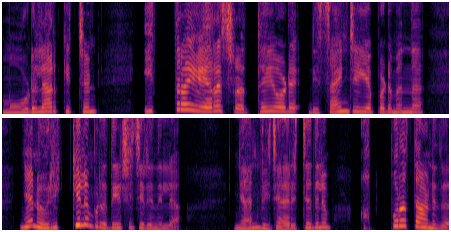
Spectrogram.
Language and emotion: Malayalam, surprised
